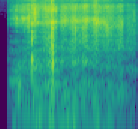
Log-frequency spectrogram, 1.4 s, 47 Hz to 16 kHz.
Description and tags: FOUCHER Simon 2014 2015 bittenApple
HOW I DID IT?
Sound recorded of bitten apple - With dynamical microphone
Using Audacity : Amplify: 8.0 dB
HOW CAN I DESCRIBE IT? (French)----------------------
◊ Typologie du son (selon Pierre Schaeffer) :
X' (Impulsion complexe)
◊ Morphologie du son (selon Pierre Schaeffer) :
1- MASSE :
Groupe nodal
2- TIMBRE HARMONIQUE :
Timbre harmonique terne et pauvre.
3- GRAIN :
Grain de « frottement » sec et granuleux.
4- ALLURE :
Aucun vibrato, aucun trémolo.
5- DYNAMIQUE :
Attaque abrupte mais non violente, relâchement graduel.
6- PROFIL MELODIQUE :
Variations serpentines.
7- PROFIL DE MASSE :
Site :
Une seule strate de son
Calibre :
RAS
